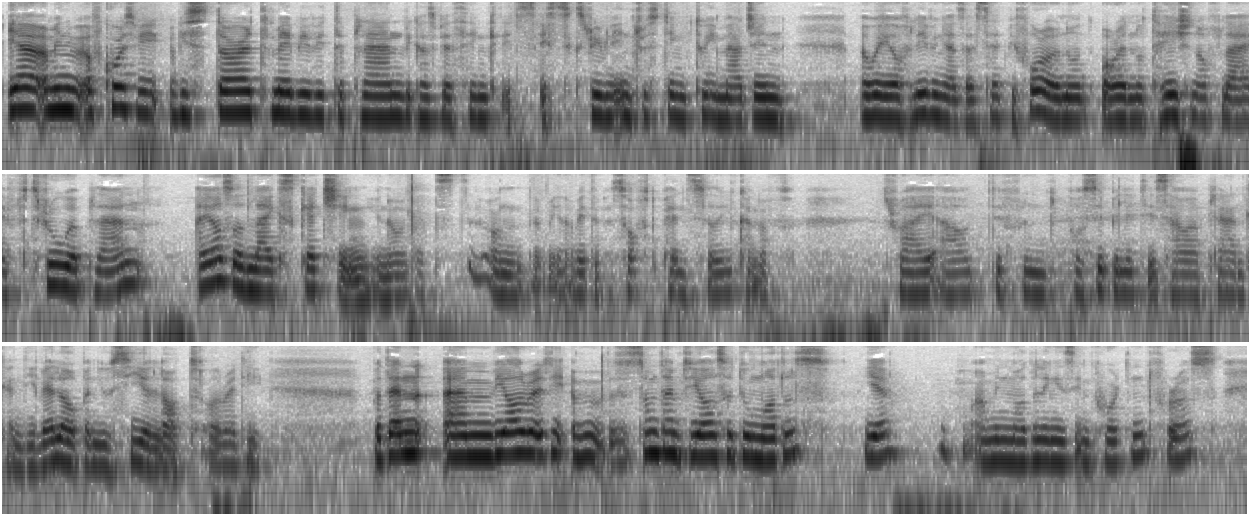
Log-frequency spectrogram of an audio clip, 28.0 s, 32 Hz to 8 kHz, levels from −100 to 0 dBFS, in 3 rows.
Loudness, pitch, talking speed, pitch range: -18 LUFS, 180 Hz, 200 wpm, 165-210 Hz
